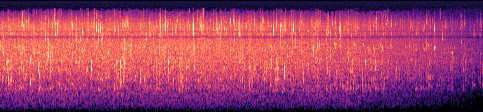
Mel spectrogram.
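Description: Shallow stream water trickling, with many small plinks and drips, fading out near the end.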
